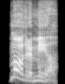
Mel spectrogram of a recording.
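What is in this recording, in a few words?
positive vocalization, Spanish; Sniper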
